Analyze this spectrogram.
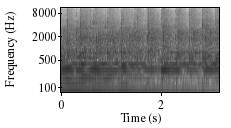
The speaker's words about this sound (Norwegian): Det går an å gi dette lovsangstimet her en sånn rik klapp. Veldig bra.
